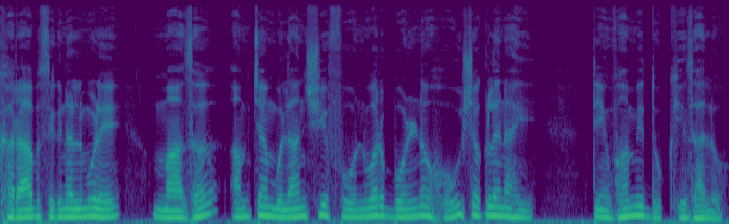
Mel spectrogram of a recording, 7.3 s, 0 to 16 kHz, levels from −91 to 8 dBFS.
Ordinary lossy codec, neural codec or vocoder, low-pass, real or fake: none; none; 14.4 kHz; real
